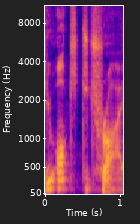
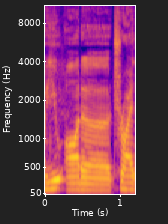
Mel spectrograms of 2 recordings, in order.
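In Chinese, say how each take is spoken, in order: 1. 'ought to'的两个词都完整发音。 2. 'ought to'连读成一个词，'oughta'。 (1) "it is a fairly formal word" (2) "We'll probably just transform that into oughta"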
